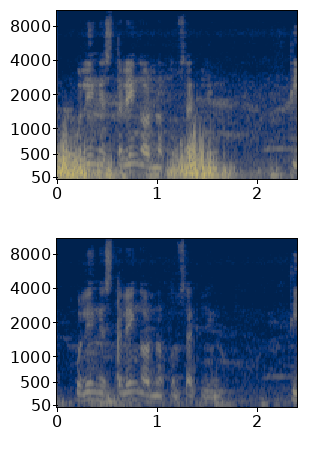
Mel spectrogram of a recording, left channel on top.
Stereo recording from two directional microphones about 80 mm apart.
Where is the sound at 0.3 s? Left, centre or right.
Right.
